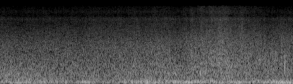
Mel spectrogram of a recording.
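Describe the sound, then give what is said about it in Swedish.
Steady roar of open-sea waves washing in against a stony, rocky shore at Tjurpannan in northern Bohuslän, Sweden, with a lone lighthouse out at sea. Loud and continuous with a windy rush over it and no voices. “Det är öppet hav ut mot en ensam fyr och vågorna slår in mot stenstranden.”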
